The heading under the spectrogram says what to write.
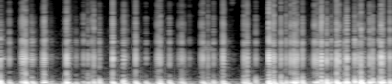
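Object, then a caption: Spiral notebook with cardboard cover. Fingertips and nails tap quickly on the cardboard cover of a purple spiral notebook held in the hands. The result is a rapid, uneven run of short, dull, low thumps with light clicky edges, each dying away almost instantly. The taps grow denser and slightly louder toward the end.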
